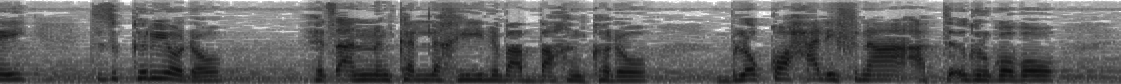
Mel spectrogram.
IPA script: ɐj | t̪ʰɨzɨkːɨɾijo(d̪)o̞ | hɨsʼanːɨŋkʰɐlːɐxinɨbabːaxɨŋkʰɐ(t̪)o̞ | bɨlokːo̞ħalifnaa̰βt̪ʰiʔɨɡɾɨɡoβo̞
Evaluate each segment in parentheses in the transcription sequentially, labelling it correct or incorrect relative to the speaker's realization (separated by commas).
correct, incorrect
